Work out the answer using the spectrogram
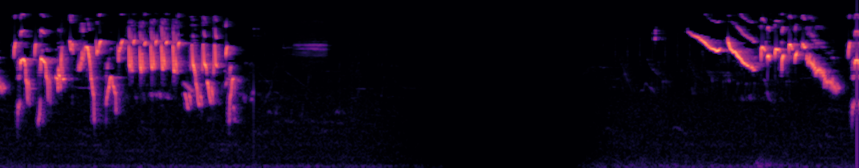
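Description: Shiny cowbird singing two bursts of liquid, gurgling notes followed by a thin, high descending whistle, with a silent pause between them.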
